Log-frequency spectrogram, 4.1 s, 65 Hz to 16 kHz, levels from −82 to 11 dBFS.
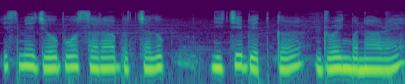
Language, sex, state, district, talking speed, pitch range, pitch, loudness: Hindi, female, Arunachal Pradesh, Longding, 175 wpm, 180-200 Hz, 185 Hz, -12 LUFS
